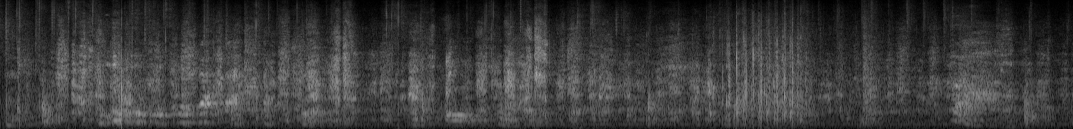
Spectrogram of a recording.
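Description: A young Boxer mix dog panting while running and playing.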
